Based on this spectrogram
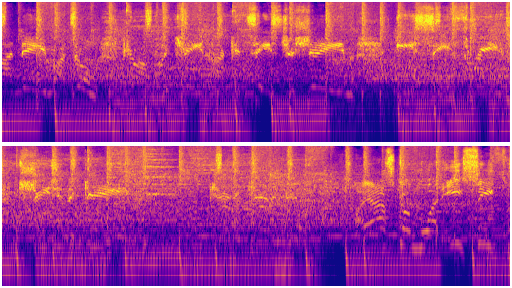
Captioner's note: crowd cheering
